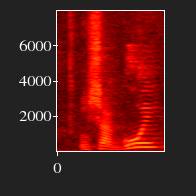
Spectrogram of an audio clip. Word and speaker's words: enxaguei: o assento foi retirado porém não há modificação qualquer na pronúncia continua enxu enxaguei o chão que aliás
